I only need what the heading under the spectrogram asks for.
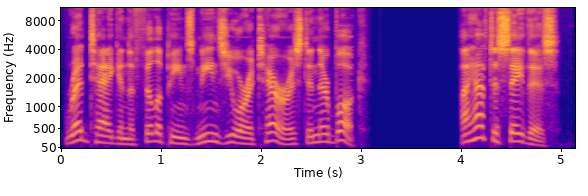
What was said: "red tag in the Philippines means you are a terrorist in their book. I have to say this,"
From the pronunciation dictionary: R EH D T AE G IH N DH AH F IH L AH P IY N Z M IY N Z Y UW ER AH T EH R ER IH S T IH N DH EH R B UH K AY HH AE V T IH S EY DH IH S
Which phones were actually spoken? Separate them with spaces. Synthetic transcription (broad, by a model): R EH D T AE G IH N DH AH F IH L AH P IY N Z M IY N Z Y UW ER AH T EH R ER IH S T IH N DH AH R B UH K AY HH AE F T IH S EY DH IH S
